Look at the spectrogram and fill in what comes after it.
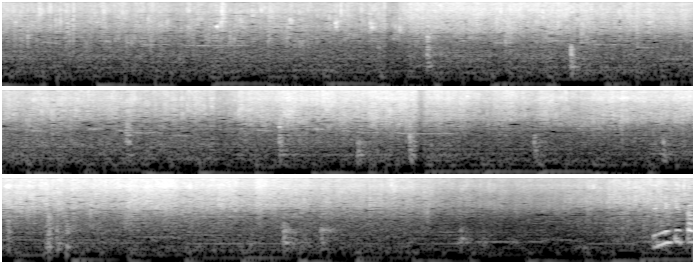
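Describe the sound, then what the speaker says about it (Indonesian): Flour-coated chicken pieces fry in a little oil over low heat, a steady bright hiss and crackle with scattered pops lasting throughout, with no one speaking. "kita goreng ayam yang sudah kita potong-potong dan dikasih tepung tadi"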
